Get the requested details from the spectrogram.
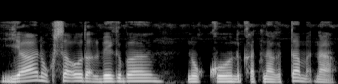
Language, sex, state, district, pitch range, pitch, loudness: Garo, male, Meghalaya, South Garo Hills, 125-150 Hz, 135 Hz, -16 LUFS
